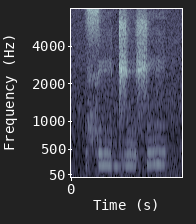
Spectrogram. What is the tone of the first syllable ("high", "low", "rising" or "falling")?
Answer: low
